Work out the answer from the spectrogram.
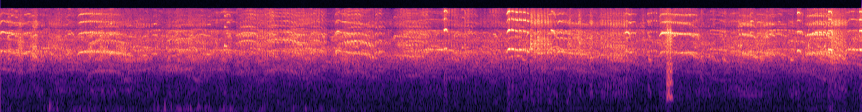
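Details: Arctic terns near an adult returning to brood and protect its young chicks give harsh, grating, high-pitched calls, overlapping almost without pause; a busy chorus of several birds.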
